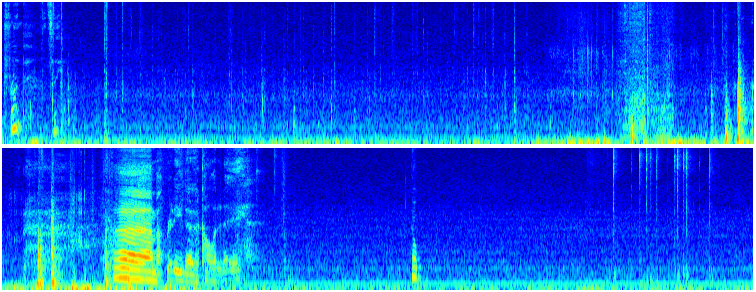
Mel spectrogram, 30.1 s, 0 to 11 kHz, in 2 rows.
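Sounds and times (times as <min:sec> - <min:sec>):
faint steady low hum: 0:00.0 - 0:30.0
rustling: 0:09.4 - 0:18.6
sharp knocks: 0:14.1 - 0:16.5.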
